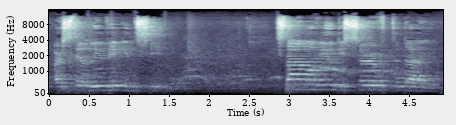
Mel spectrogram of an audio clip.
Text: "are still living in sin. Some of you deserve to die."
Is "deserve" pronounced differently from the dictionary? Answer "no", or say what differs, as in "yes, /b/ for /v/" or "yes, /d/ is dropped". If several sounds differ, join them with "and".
yes, /s/ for /z/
